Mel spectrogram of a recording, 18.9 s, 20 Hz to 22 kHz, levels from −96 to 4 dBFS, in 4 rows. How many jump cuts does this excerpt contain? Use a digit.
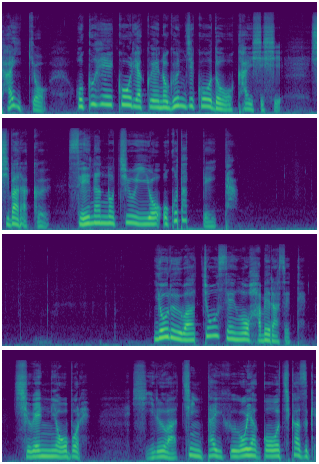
0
